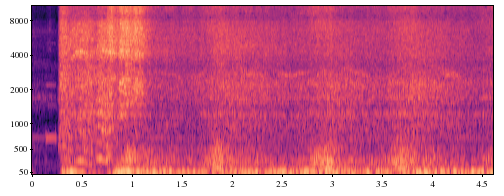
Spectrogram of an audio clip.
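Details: Corvette Z06 with a 6.3 stroker and A&A supercharger, after fuel pump upgrade, in neutral, about half a tank: catches at once, settles into a steady, slightly lumpy cold idle with good charging and oil pressure; normal start and idle.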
